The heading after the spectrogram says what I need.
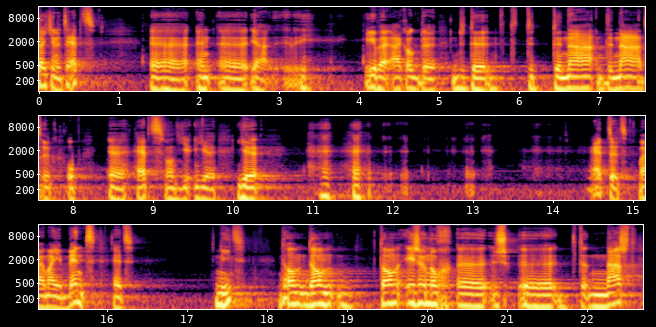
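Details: Stuttering in an adult who stutters, speaking Dutch, with repeated words.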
